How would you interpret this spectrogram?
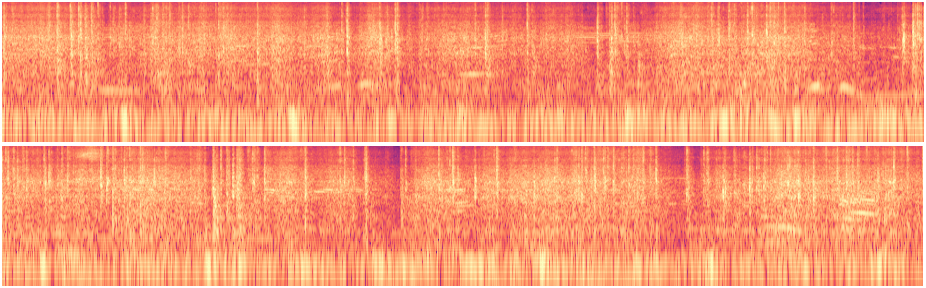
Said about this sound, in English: This hail is so big.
